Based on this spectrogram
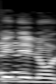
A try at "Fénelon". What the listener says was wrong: Fénelon, pas Il n'y a pas d'accent. C'est Fénelon.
